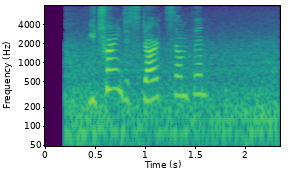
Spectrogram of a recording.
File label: marines female, marine tough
